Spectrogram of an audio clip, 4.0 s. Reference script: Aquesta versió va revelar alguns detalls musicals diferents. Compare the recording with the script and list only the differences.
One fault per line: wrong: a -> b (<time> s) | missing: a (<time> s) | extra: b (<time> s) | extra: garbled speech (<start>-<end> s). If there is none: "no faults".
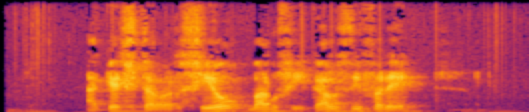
missing: revelar alguns detalls (2.0 s)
